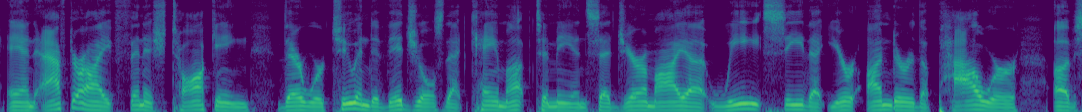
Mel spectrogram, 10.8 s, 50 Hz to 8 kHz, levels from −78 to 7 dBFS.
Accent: American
